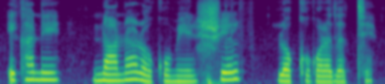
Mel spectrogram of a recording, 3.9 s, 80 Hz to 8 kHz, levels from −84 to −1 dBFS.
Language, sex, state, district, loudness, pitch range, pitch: Bengali, female, West Bengal, Cooch Behar, -16 LUFS, 190-245 Hz, 215 Hz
